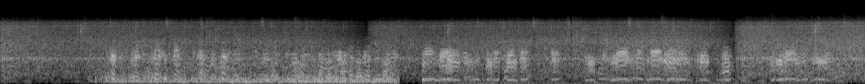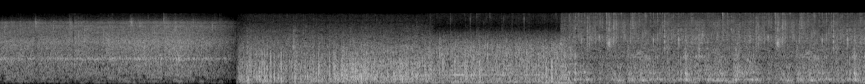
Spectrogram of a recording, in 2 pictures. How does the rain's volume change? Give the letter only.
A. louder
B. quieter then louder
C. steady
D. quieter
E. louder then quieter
A.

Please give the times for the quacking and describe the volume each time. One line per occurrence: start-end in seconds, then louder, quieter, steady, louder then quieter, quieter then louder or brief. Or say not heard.
0.8-8.3 steady.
